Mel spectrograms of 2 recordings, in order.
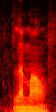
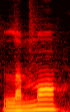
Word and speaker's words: Le Mans: Le Mans. Le Mans.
